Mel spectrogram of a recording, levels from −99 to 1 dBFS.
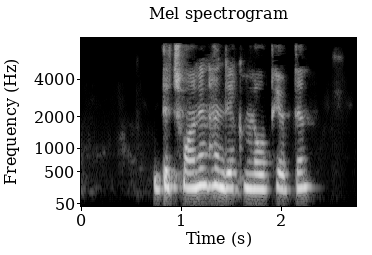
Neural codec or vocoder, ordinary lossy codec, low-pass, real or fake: codec, 16 kHz, 4 kbps, X-Codec, HuBERT features, trained on general audio; MP3, 64 kbps; 7.2 kHz; fake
